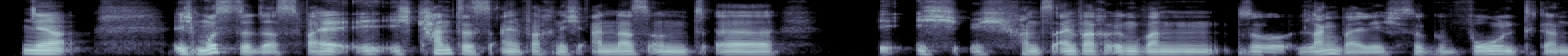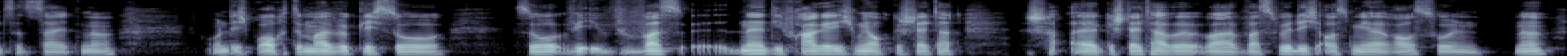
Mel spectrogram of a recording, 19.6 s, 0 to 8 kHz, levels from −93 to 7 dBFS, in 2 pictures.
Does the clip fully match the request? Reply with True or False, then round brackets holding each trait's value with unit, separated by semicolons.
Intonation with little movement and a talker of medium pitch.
False (2.0 semitones; 90 Hz)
